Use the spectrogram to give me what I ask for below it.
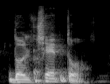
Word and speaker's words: Dolcetto: Y es Dolcetto. Dolcetto porque la C en italiano se pronuncia como CH.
